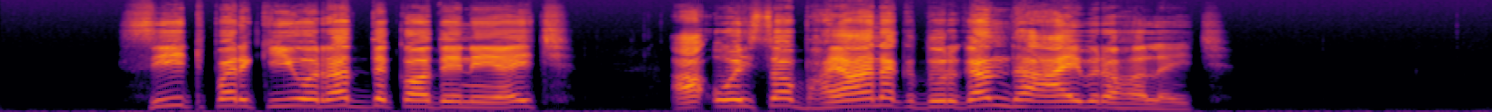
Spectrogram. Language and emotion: Maithili, disgusted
